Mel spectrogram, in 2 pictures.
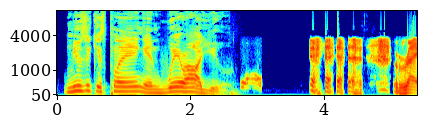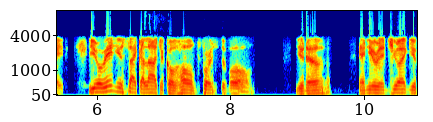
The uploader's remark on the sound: Telephone Interview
